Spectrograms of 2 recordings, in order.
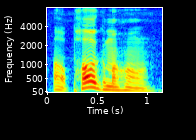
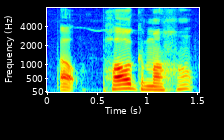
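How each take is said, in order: First: "pog mahon" with a falling end, said with certainty; landing "pog mahon" with a firm falling close; settled Irish phrase. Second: "pog mahon" with a rising end, like a question; testing "pog mahon" with the pitch going up; trying the Irish. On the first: Confirming the Irish phrase to chat, falling. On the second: Sounding out the Irish phrase for chat, rising. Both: Shown as a demonstration. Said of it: "repeats the phrase twice".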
